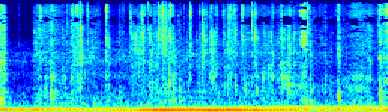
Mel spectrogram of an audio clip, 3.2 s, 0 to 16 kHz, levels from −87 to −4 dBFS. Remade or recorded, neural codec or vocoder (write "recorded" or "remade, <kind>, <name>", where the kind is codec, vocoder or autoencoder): recorded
